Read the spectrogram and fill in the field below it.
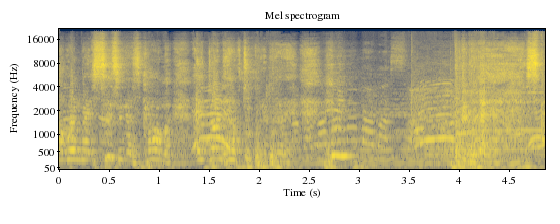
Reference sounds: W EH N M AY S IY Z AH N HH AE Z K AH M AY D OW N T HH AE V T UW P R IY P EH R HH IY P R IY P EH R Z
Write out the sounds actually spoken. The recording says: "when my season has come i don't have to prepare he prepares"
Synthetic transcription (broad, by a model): W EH N M AY S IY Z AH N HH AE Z K AH M AY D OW N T HH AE F T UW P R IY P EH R HH IY P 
